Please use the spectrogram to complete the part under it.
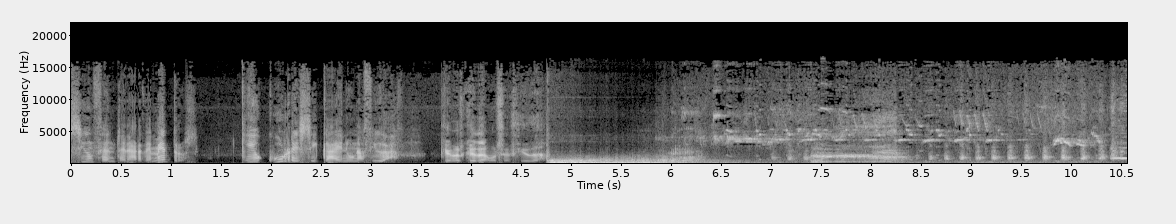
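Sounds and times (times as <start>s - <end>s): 
speech: 0.1s - 5.3s
scattered higher chirps: 6.0s - 7.5s
longer drawn-out hen call: 7.5s - 10.5s.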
